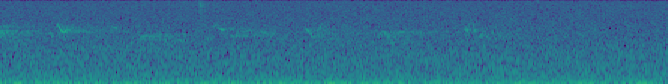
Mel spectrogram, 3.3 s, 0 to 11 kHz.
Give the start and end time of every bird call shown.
0.0s-3.1s: American Robin (Turdus migratorius)

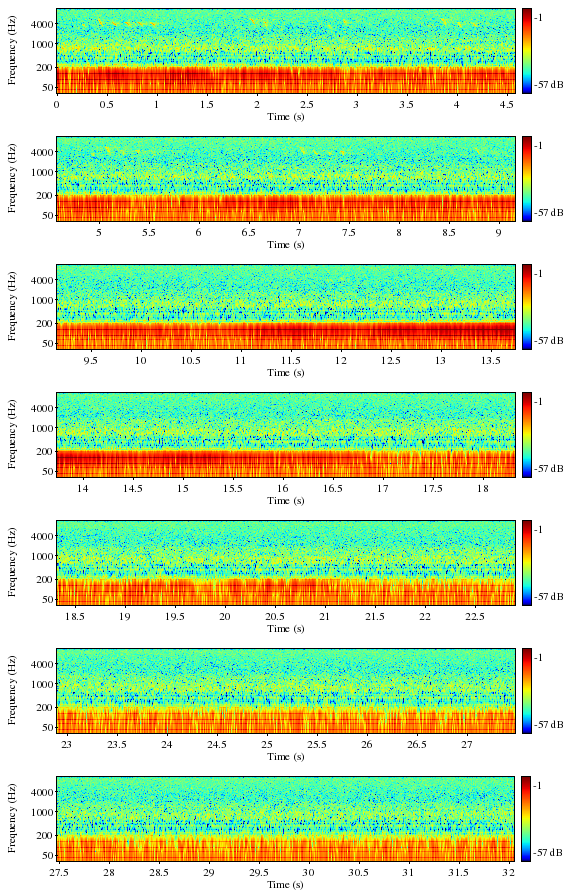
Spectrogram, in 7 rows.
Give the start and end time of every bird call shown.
0.0s-4.3s: American Goldfinch (Spinus tristis)
6.8s-7.8s: American Goldfinch (Spinus tristis)

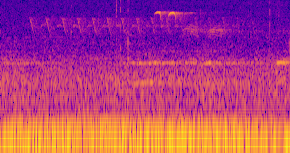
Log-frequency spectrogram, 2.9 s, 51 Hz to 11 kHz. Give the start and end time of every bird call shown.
0.0s-2.0s: Swamp Sparrow (Melospiza georgiana)
1.0s-2.9s: Canada Goose (Branta canadensis)
1.4s-2.6s: Black-capped Chickadee (Poecile atricapillus)

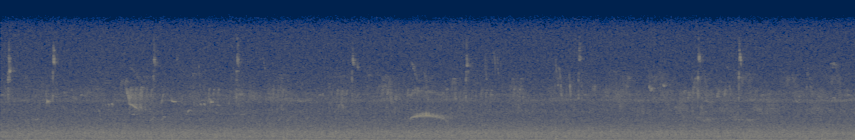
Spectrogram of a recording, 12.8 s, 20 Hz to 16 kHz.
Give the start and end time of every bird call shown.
6.1s-6.7s: Yellow-bellied Elaenia (Elaenia flavogaster)

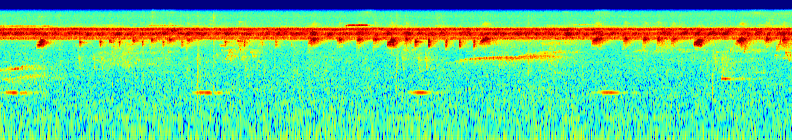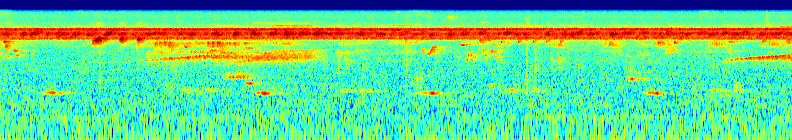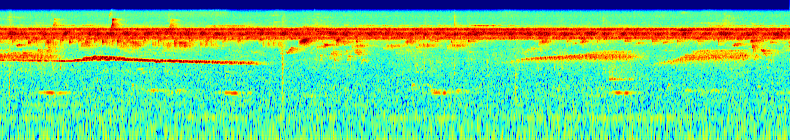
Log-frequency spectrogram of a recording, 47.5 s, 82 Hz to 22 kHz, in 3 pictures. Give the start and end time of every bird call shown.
0.0s-45.7s: Gray-fronted Dove (Leptotila rufaxilla)
8.3s-12.1s: Plumbeous Antbird (Myrmelastes hyperythrus)
17.8s-42.1s: Thrush-like Wren (Campylorhynchus turdinus)
17.9s-23.3s: Plumbeous Antbird (Myrmelastes hyperythrus)
19.7s-21.5s: Russet-backed Oropendola (Psarocolius angustifrons)
27.8s-39.6s: Plumbeous Pigeon (Patagioenas plumbea)
29.3s-33.3s: unidentified bird
31.0s-37.2s: Rufous-fronted Antthrush (Formicarius rufifrons)
41.6s-47.5s: Plumbeous Antbird (Myrmelastes hyperythrus)
46.9s-47.5s: Gray-fronted Dove (Leptotila rufaxilla)

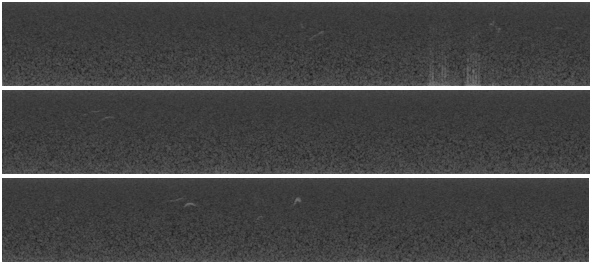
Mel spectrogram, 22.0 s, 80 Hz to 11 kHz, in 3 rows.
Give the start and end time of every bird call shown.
3.7s-4.0s: House Finch (Haemorhous mexicanus)
8.3s-8.8s: Hawaii Amakihi (Chlorodrepanis virens)
16.8s-17.1s: Hawaii Amakihi (Chlorodrepanis virens)
18.3s-18.4s: Hawaii Amakihi (Chlorodrepanis virens)

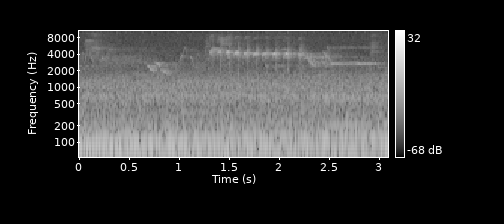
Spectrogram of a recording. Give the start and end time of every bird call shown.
0.0s-3.1s: Gray Catbird (Dumetella carolinensis)
0.0s-3.1s: Red-eyed Vireo (Vireo olivaceus)
1.2s-3.1s: Red-winged Blackbird (Agelaius phoeniceus)

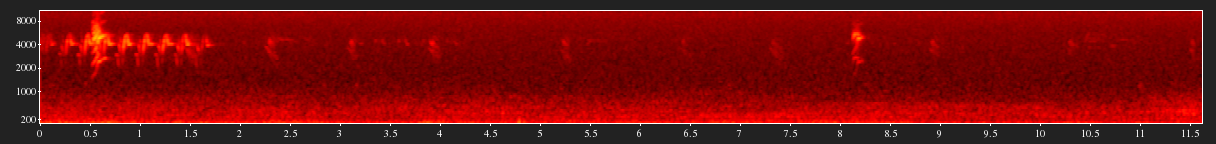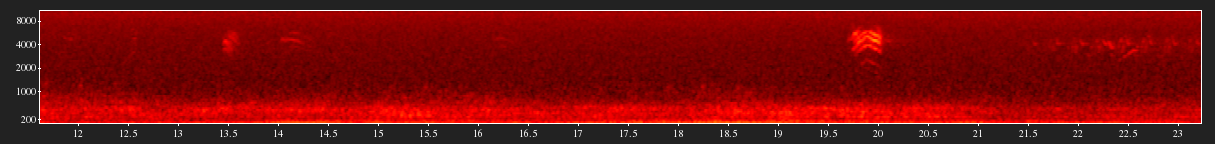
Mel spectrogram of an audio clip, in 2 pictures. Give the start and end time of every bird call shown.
0.0s-1.8s: Hawaii Amakihi (Chlorodrepanis virens)
2.2s-2.4s: Hawaii Amakihi (Chlorodrepanis virens)
3.9s-4.0s: Hawaii Amakihi (Chlorodrepanis virens)
8.1s-8.3s: Hawaii Amakihi (Chlorodrepanis virens)
13.4s-13.6s: Hawaii Amakihi (Chlorodrepanis virens)
14.0s-14.3s: Hawaii Amakihi (Chlorodrepanis virens)
19.7s-20.0s: Hawaii Amakihi (Chlorodrepanis virens)
21.5s-23.2s: Hawaii Amakihi (Chlorodrepanis virens)
22.3s-22.6s: House Finch (Haemorhous mexicanus)

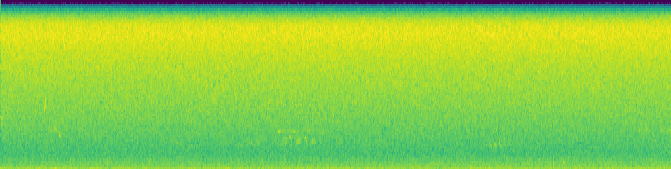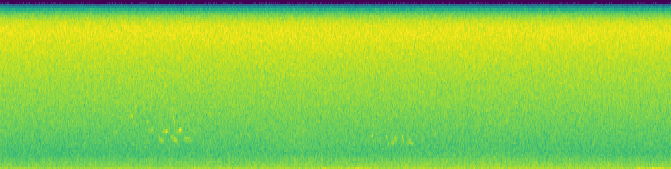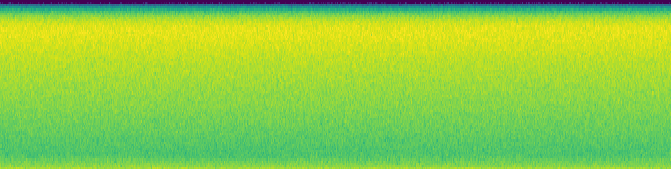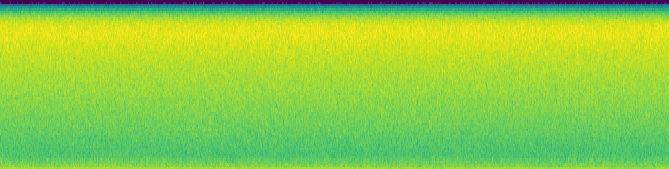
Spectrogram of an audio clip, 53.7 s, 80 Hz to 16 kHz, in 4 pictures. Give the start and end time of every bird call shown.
5.5s-6.4s: Rock Wren (Salpinctes obsoletus)
9.7s-10.3s: Rock Wren (Salpinctes obsoletus)
16.3s-17.3s: Rock Wren (Salpinctes obsoletus)
20.7s-21.8s: Rock Wren (Salpinctes obsoletus)

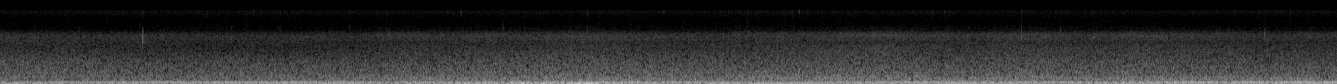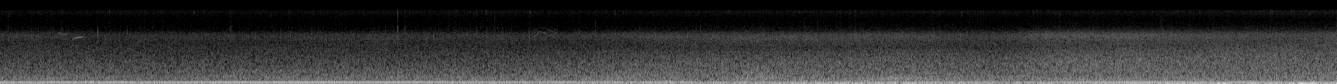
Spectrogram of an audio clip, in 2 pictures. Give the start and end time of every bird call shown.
13.9s-14.3s: House Finch (Haemorhous mexicanus)
18.7s-19.0s: Hawaii Amakihi (Chlorodrepanis virens)

